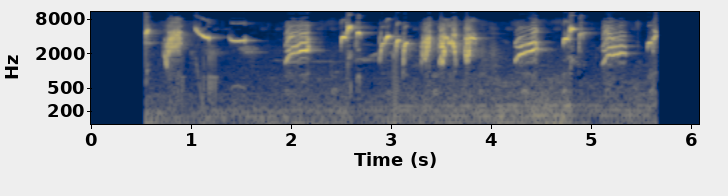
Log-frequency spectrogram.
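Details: Long-tailed shrike master recording for training songbirds: a string of varied harsh, buzzy and scratchy phrases mixed with sharp rising whistles, each burst brief and separated by short pauses.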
